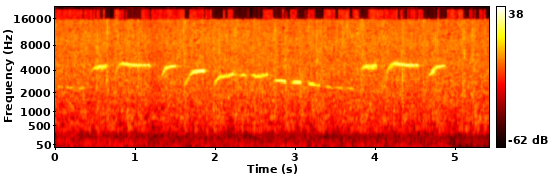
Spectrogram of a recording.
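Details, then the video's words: Sweet high whistles from a golden-bellied gerygone, upslurred notes followed by a slow descending run of thinner notes, then the phrase restarting, over steady trickling water. "SUARA BURUNG REMETUK LAUT"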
